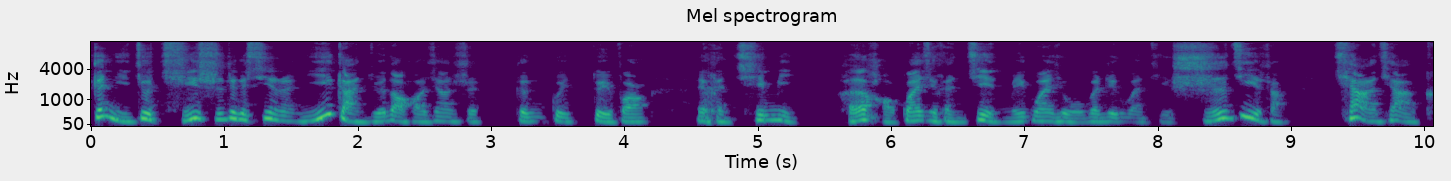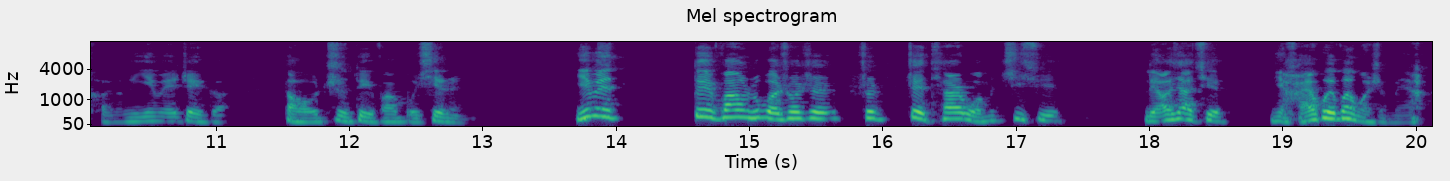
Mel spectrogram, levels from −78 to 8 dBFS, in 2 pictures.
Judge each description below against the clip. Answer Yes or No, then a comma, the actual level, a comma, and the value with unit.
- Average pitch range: No, wide, 8.7 semitones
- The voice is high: No, low, 135 Hz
